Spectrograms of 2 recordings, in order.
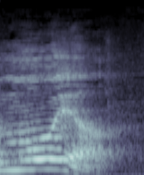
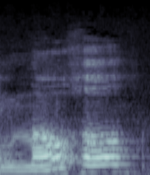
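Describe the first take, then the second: First: It is pronounced as one syllable, moil. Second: It is pronounced as spelled, mo-hel. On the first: The speaker calls it right. "now I'm trying to do it right" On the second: The speaker calls it wrong. "I kept saying mohel, M O H E L"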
